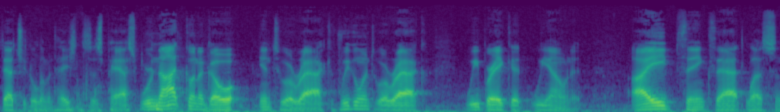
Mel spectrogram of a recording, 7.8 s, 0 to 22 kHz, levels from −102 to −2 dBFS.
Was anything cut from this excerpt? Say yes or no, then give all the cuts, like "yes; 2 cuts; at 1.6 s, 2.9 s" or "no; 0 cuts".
no; 0 cuts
